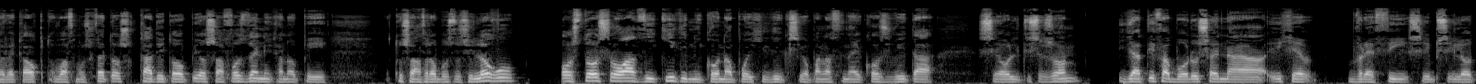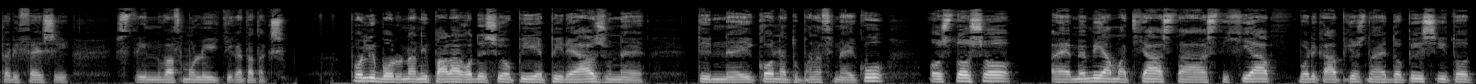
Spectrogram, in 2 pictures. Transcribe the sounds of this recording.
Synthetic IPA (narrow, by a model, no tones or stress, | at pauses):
eðe̞kɐokt̪o̞vɐθmusfe̞t̪o̞skɐt̪it̪o̞ːpio̞sɐfo̞zðe̞nikɐno̞pi | t̪usɐnθɾo̞pust̪usilo̞ɣu | ost̪o̞so̞ɐðicit̪iniko̞nɐpue̞çiðiksio̞pɐnɐθinɐiko̞zvit̪ɐ | se̞o̞lit̪i̥se̞zo̞n | ʝɐt̪iθɐbo̞ɾuse̞nɐiçe̞ | vɾe̞θiseipsilo̞t̪e̞ɾiθe̞si | st̪invɐθmo̞lo̞ʝicikɐt̪ɐt̪ɐksi̥ | po̞libo̞ɾunɐnipɐɾɐɣo̞nd̪e̞sio̞piːe̞piɾe̞ɐzune̞ | t̪iniko̞nɐt̪upɐnɐθinɐiku | ost̪o̞so̞ | me̞miɐmɐt̪çɐst̪ɐst̪içiɐ | bo̞ɾikɐpço̞znɐe̞nd̪o̞pisit̪o̞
